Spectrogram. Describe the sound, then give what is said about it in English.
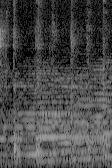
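A sampled cello, played without using the control that sets its vibrato, plays a short phrase of sustained notes with no vibrato, each pitch held dead steady and sounding flat and lifeless as it steps through about five notes, with no voices. “But on a lot of instruments, like the cello here, it actually controls the vibrato.”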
